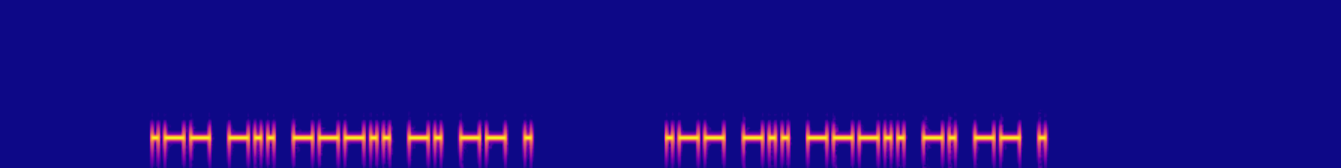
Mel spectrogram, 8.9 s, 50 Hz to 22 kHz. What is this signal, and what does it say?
Morse code, heard as a keyed tone, about 27 wpm, 700 Hz. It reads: WD8NME WD8NME
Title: USA Call Signs - 6 Characters - Repeated 2x - 28wpm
